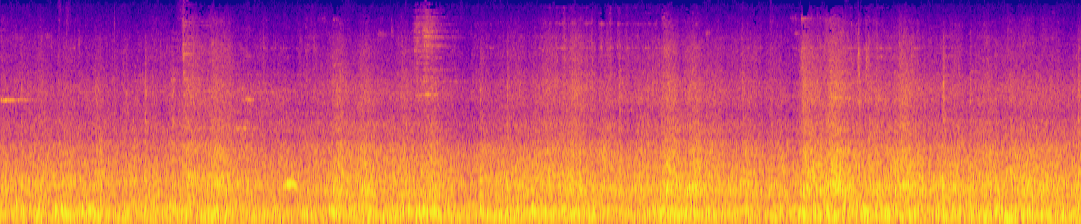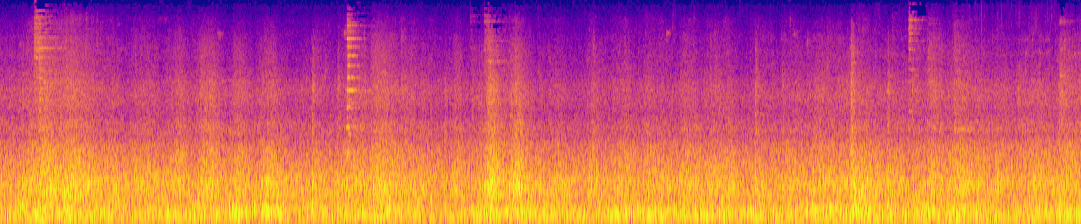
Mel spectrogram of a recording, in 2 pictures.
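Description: Freight train of autorack cars rolling past: a steady rumble of steel wheels on rail, broken several times by brief, sharp wheel sounds.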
